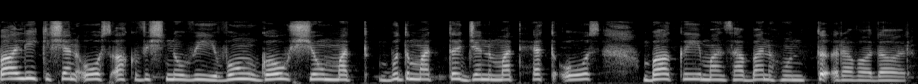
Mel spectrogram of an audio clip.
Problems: none marked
